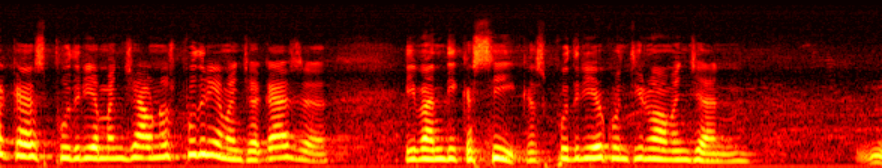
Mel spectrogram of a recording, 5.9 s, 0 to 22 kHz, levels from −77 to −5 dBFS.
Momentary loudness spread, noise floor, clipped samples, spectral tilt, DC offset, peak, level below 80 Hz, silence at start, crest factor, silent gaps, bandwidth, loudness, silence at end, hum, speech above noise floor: 10 LU; -43 dBFS; under 0.1%; -5 dB/octave; under 0.1%; -4 dBFS; -50 dBFS; 0 s; 16 dB; none; 20 kHz; -20 LUFS; 0 s; none; 24 dB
